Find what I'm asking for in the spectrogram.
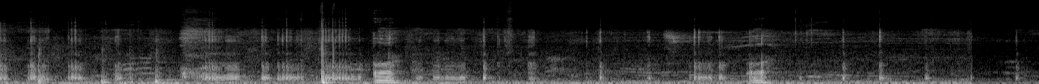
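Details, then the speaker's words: Peugeot 307 stabilizer link removed and worked by hand: uneven groaning creaks from the seized upper ball joint and dull knocks from the loose lower joint, the source of the suspension noise. "em cima ela tá travando e aqui embaixo tá bem folgado Então ela tem um barulho de batida e esse barulho de rangendo que é lá em cima"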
